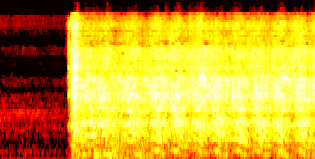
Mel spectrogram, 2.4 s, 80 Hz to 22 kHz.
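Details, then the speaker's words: Old Chevy C20 crew cab diesel, glow plugs cycled before cranking, revival after sitting: starter bites hard then heavy cranking beat sags and labours within a couple of seconds; slow cranking from low batteries. "oh crank good for about a second but yeah we definitely uh definitely are low on juice"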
